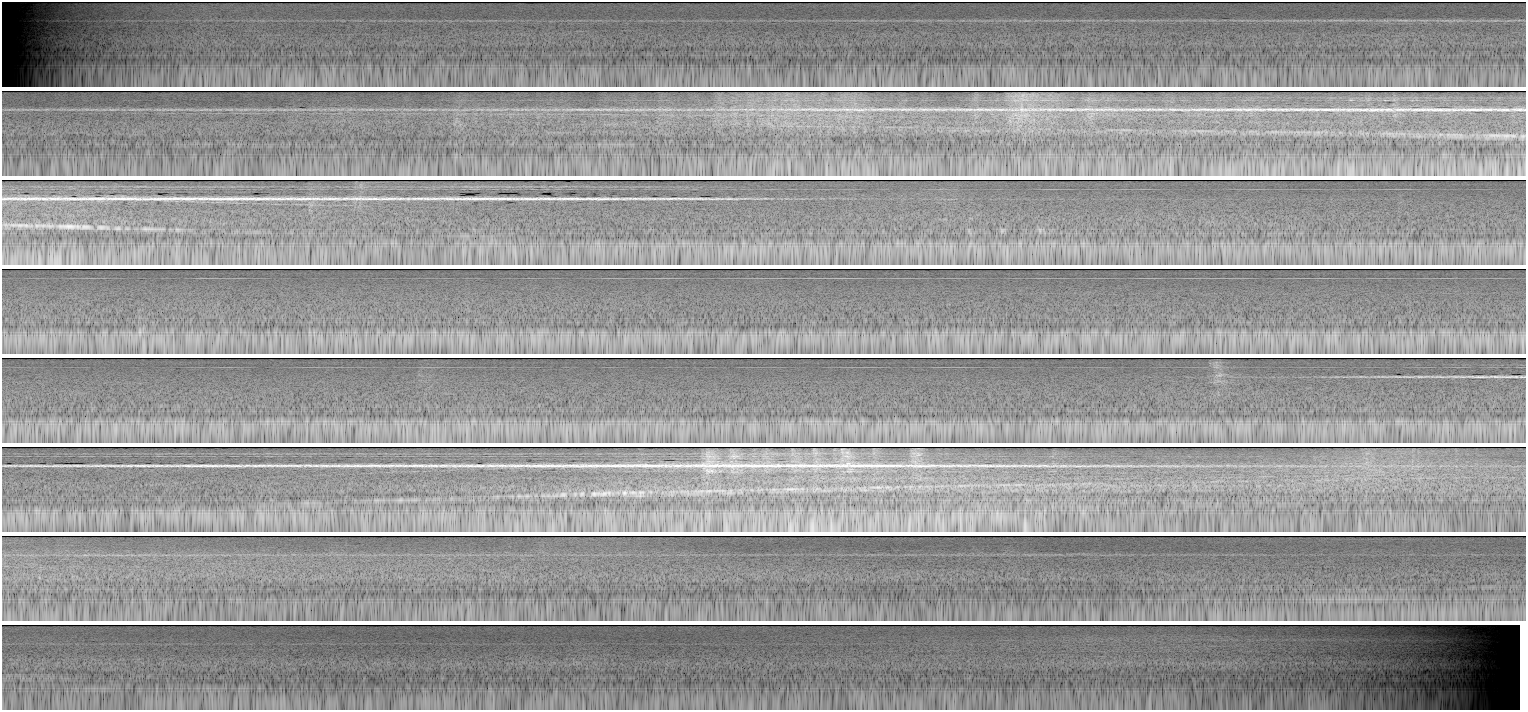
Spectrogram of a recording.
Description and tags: Street Car
mass, pdx, oregon, slowing, soundscape, city, sounds, car, speeding, sound, transit, street, up, portland, down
